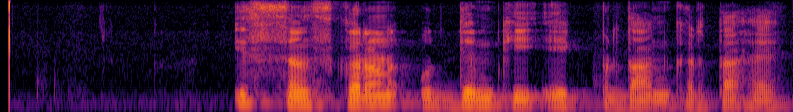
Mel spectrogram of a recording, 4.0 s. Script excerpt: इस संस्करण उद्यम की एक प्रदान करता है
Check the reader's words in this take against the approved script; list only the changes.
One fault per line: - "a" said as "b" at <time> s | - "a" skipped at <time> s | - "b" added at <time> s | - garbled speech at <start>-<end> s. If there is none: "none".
none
